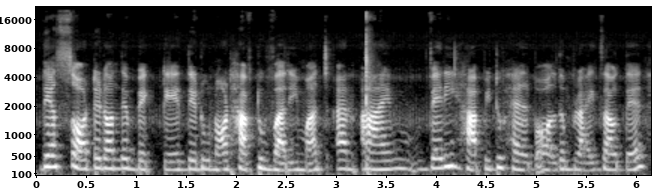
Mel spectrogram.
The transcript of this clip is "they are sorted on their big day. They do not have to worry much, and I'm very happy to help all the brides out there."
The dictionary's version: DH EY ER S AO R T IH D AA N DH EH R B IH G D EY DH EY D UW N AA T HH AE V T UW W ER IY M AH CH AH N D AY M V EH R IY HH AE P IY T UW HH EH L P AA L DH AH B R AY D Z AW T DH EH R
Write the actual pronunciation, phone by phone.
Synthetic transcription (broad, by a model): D EY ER S AO R T IH D AA N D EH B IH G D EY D EY D UW N AA T HH AE V T UW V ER IY M AH CH AH N D AY M V EH R IY HH AE P IY T UW HH EH L P AA L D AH B R AY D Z AW T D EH R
